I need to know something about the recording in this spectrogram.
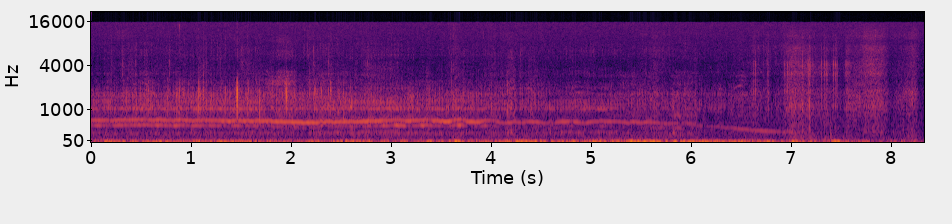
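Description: Bike tyres crunch over gravel.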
